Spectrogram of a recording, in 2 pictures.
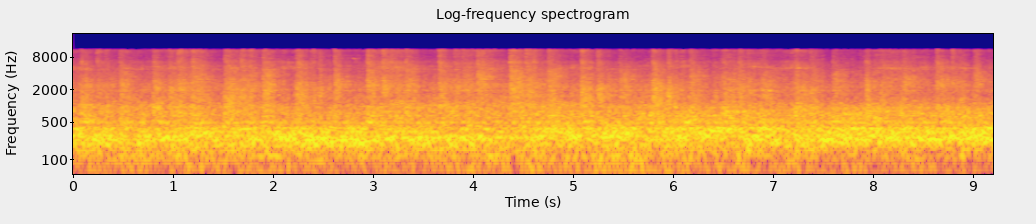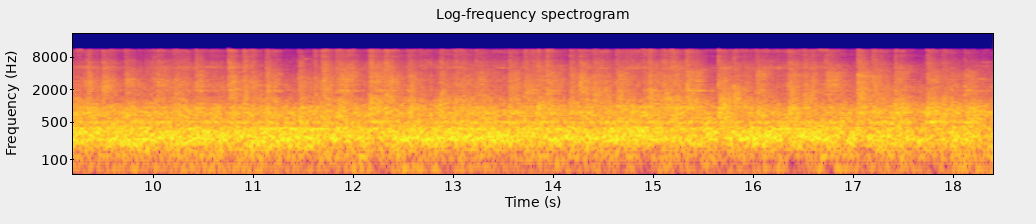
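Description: Train running steadily on the rails, its wheels clicking rapidly and unevenly over the track under a constant rumble.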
